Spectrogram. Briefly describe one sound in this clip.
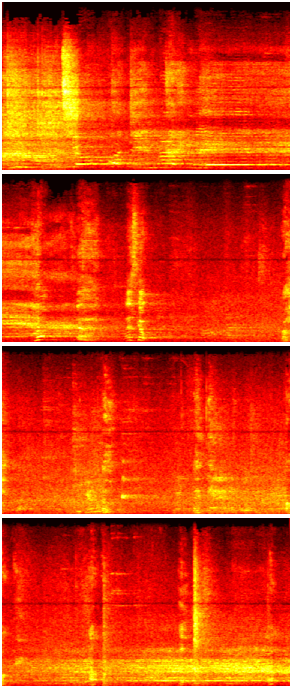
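Heavy dumbbells clank now and then in an echoing room.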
